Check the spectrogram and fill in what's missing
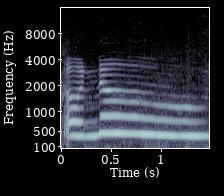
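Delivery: high, loud mock alarm; talking to a dog. Real, not acted. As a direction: pretend worry for the pup.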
